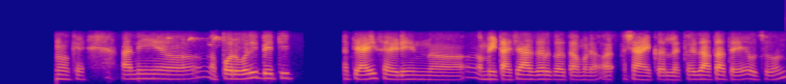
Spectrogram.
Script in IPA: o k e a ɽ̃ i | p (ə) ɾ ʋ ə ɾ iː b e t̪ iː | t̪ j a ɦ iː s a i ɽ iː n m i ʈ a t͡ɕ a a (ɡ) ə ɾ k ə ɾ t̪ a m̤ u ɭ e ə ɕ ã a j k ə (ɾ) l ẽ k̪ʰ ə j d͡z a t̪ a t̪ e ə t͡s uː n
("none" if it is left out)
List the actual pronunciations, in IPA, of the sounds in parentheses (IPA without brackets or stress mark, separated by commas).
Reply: ə, ɡ, ɾ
